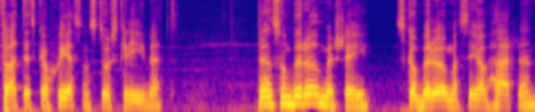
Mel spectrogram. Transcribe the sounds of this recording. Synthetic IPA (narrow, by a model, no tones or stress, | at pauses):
fœɾat̪̚d̪ɛskaɧeːsɔmst̪oːʂkɾiːvət̪ | d̪̥ɛnsɔmbɛɾœmːəʂɛj | skabɛɾœmːasɛjavɦærːə̰n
